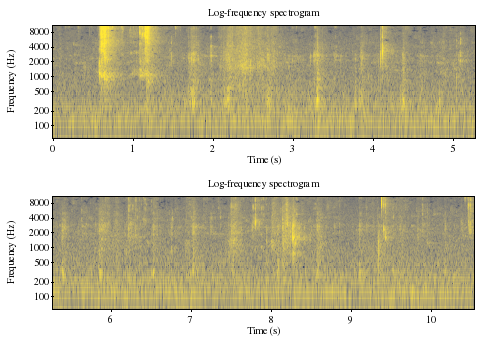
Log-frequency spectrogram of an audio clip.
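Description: Crunching bite into a tortilla chip scooped with guacamole: two sharp crunches about half a second and a second in, then softer chewing with scattered faint crunches.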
